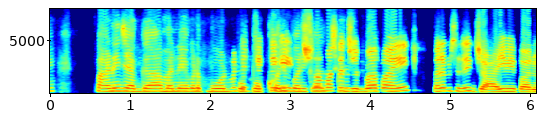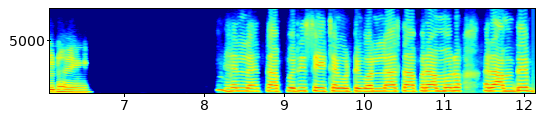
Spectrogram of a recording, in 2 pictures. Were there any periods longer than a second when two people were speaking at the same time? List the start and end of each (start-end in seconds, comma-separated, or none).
2.3-3.7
